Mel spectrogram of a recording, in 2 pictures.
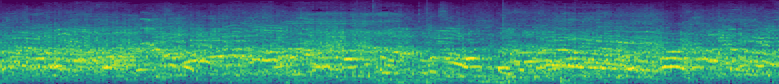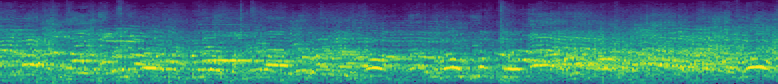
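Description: Gloved punches and kicks thud against bodies.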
